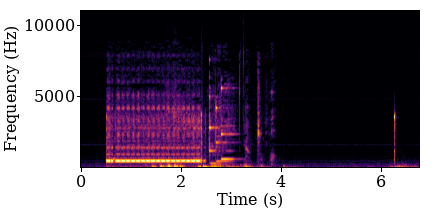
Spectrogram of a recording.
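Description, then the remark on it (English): A loud, steady electronic telephone ring tone on an outgoing call holds for about two seconds, then breaks into a quick run of shorter stepped tones before fading, with one faint beep near the end. “Your call has been forwarded.”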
